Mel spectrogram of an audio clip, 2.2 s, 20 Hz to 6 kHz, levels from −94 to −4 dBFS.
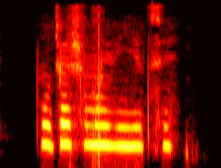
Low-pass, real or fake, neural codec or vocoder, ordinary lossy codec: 5.4 kHz; real; none; AAC, 24 kbps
